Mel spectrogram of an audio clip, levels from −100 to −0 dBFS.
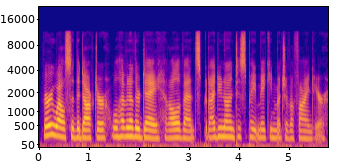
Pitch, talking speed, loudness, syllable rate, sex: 200 Hz, 240 wpm, -18 LUFS, 6.2 syllables/s, female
